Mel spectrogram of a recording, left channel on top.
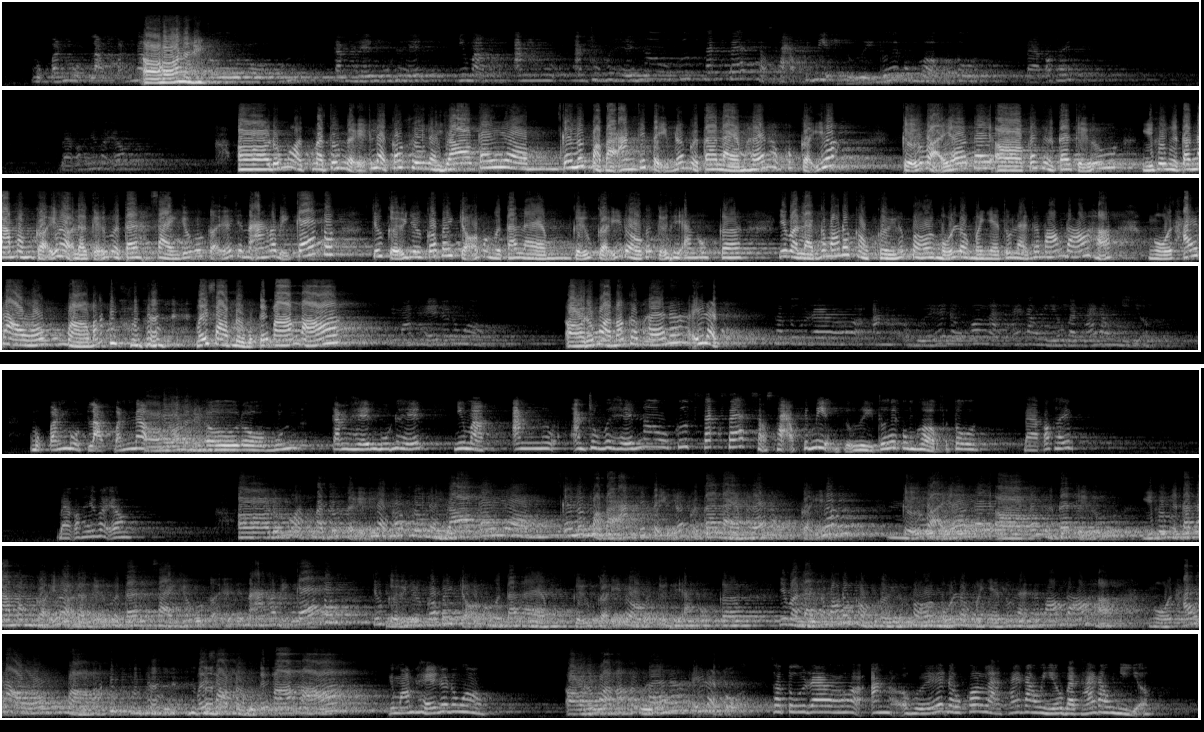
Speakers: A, on the right; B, on the left.
A: Bột bánh bột lọc, bánh nậm
B: Ồ,
A: rồi
B: <laughs>
A: ừ đồ bún canh hến, bún hến. Nhưng mà ăn ăn chung với hến nó cứ xác xác xạo xạo cái miệng kiểu gì tôi thấy không hợp với tôi. Bà có thấy bà có thấy vậy không?
B: ờ đúng rồi mà tôi nghĩ là có khi là do cái um, cái lúc mà bà ăn cái tiệm đó người ta làm hến không có kỹ á
A: Ừ,
B: kiểu vậy á cái ờ cái người ta kiểu nhiều khi người ta ngâm không kỹ hoặc là kiểu người ta sàn chưa có kỹ á, cho nên ăn nó bị cát á chứ kiểu
A: ừ.
B: như có mấy chỗ mà người ta làm kiểu kỹ đồ cái kiểu thì ăn ok nhưng mà làm cái món đó cầu kỳ lắm bà ơi mỗi lần mà nhà tôi làm cái món đó hả ngồi thái rau á muốn mờ mắt <laughs>
A: <laughs>
B: mới xong được một cái món đó
A: Cái món hến đó đúng không?
B: ờ đúng rồi món cơm
A: Ủa,
B: hến á ý là
A: Ủa sao tôi ra ăn ở Huế đâu có là thái rau gì đâu bà thái rau gì vậy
